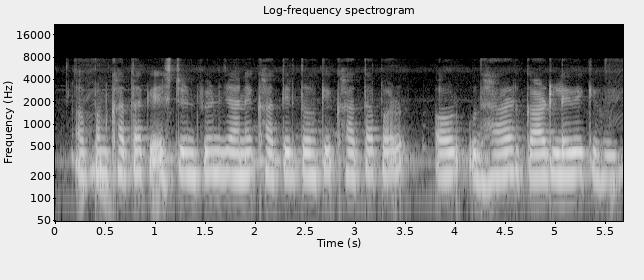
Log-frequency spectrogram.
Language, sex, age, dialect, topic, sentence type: Magahi, female, 31-35, Western, banking, question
